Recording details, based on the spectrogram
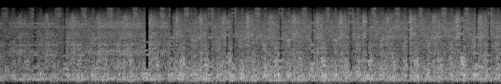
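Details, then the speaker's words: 1995-parked VW Beetle convertible air-cooled engine cranked with plugs out: starter spins freely with no compression chuff, speed building steadily while oil is pumped through; normal cranking. "hear it pick up speed. Yeah, plus it's pumping oil through."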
